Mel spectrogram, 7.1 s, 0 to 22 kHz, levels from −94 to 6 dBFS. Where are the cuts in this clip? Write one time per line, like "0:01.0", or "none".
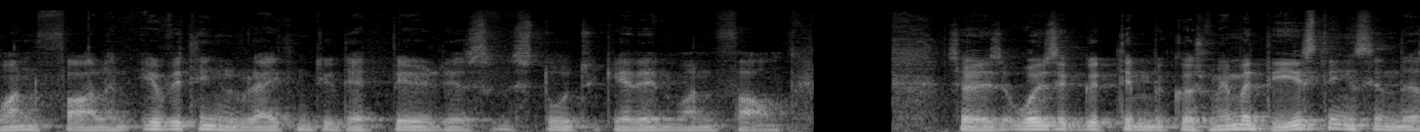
0:04.3

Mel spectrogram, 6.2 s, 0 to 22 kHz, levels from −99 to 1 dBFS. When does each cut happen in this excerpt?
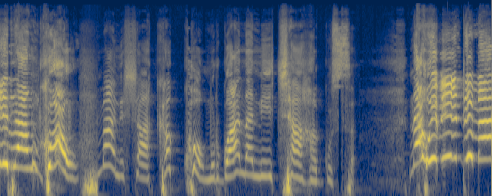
0:01.2

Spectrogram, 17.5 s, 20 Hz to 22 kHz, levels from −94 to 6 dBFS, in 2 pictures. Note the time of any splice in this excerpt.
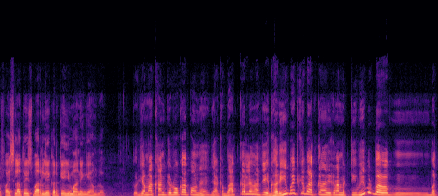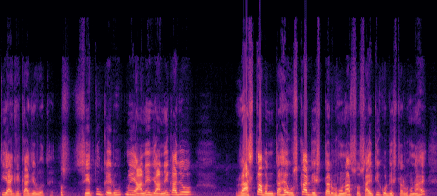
0:10.2

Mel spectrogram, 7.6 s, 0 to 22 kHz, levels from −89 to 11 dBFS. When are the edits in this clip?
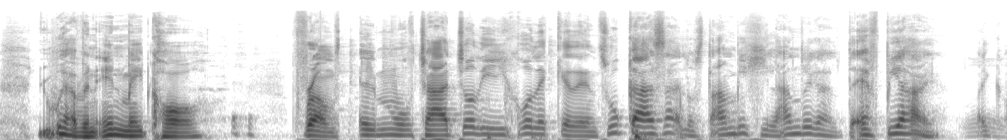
0:02.4

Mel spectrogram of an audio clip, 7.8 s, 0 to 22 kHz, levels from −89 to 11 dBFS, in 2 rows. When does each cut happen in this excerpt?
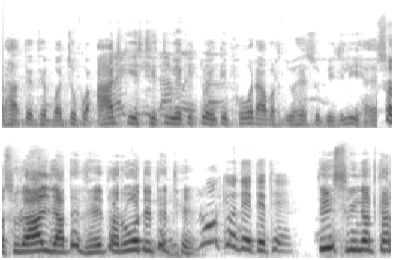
0:03.7

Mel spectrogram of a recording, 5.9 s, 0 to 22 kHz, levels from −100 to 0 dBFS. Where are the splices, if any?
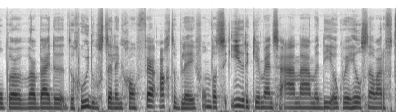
none

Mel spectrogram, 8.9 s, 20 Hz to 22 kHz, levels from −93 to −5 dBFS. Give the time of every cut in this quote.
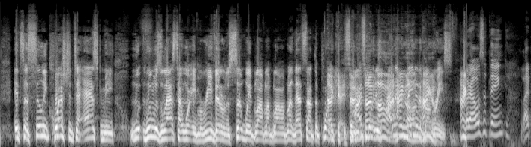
0:07.8

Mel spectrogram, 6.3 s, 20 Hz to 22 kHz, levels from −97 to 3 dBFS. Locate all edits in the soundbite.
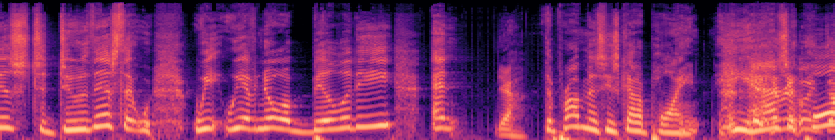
0:03.4

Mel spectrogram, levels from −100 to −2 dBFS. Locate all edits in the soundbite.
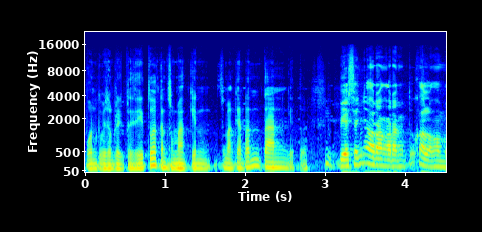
0:01.6
0:03.1

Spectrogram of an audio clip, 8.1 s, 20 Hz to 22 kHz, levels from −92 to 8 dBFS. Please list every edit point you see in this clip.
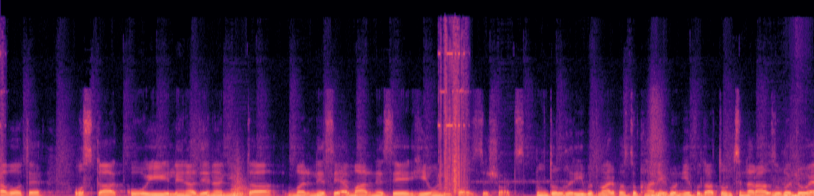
0:05.3

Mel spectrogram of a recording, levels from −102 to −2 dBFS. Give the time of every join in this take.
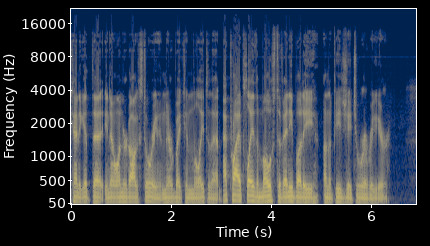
0:03.0

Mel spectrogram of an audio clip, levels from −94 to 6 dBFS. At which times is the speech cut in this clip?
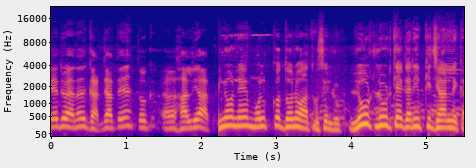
0:01.1
0:02.2
0:03.9

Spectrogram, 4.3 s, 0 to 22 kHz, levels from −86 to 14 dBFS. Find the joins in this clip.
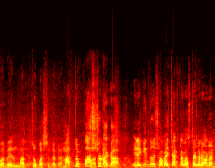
none

